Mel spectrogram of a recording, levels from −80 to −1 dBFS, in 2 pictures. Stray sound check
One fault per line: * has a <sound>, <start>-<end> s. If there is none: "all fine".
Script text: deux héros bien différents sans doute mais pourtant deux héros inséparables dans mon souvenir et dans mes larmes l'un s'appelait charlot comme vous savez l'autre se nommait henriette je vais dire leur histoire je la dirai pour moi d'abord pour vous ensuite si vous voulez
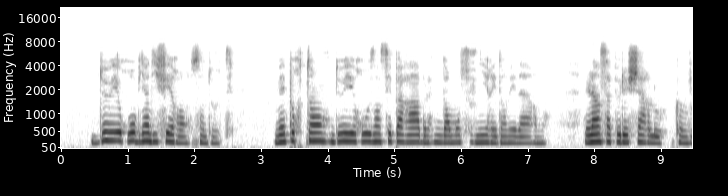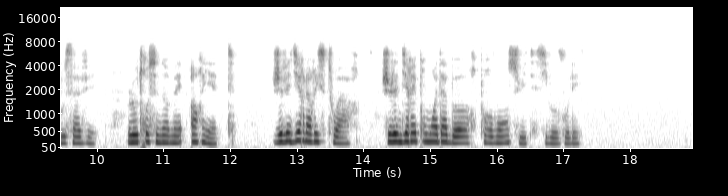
all fine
